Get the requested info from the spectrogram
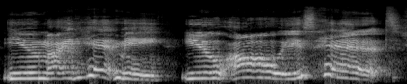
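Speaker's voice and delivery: high, slow lamb voice; Lambkin's voice. A narrator's reading. Lambkin warns the hamster, high and slow. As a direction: draw it out like a wary little lamb. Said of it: "said Lambkin".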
